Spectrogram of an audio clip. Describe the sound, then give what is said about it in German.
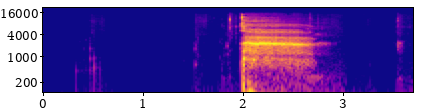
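A sip of tea drawn from a cup: one short, breathy slurp lasting about a second, framed by a few faint lip and cup clicks, with no talking. “nehme ich noch einen Schluck Tee”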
